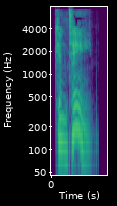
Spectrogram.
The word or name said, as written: contain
